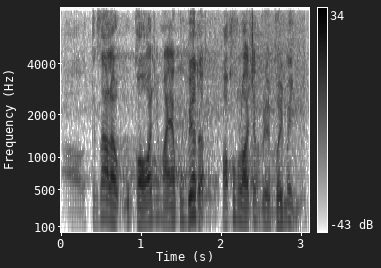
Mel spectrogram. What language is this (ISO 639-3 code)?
vie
